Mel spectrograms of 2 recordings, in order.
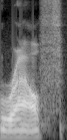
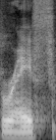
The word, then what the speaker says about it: Ralph: We got Ralph and his fines, of which there are many. He is fine. Mhm. I know it's Rafe. Stupid name. I'm just calling it. Yeah, that's how you pronounce it.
